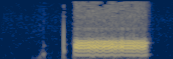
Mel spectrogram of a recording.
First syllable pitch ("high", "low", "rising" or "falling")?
high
